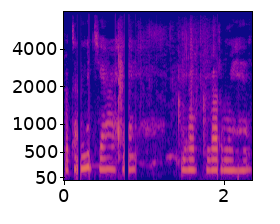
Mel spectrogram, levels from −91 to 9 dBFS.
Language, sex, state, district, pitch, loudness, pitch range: Hindi, female, Chhattisgarh, Bilaspur, 190 Hz, -37 LUFS, 185-205 Hz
